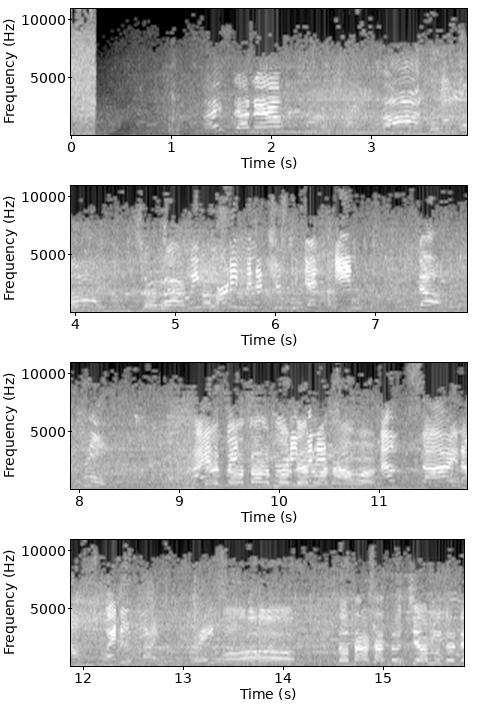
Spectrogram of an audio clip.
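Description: A woman talks cheerfully close by.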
